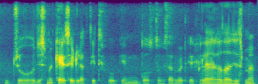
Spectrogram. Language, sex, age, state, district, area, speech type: Hindi, male, 18-30, Madhya Pradesh, Betul, urban, spontaneous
